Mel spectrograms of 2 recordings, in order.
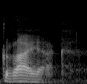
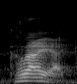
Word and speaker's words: Grajek: Last name is pronounced Grajek. Grajek.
